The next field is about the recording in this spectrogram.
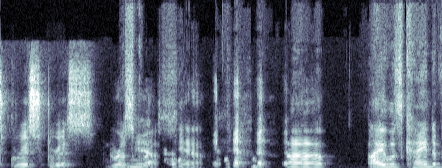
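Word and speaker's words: Gris-Gris: How do you say that? Gree. Or Steve Marriott, he says Gris.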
